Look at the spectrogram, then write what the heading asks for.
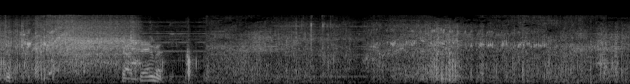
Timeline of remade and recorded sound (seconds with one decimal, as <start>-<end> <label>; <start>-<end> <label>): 0.0-3.8 remade; 3.8-6.3 recorded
